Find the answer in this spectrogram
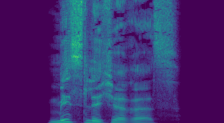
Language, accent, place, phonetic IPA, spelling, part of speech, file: German, Germany, Berlin, [ˈmɪslɪçəʁəs], misslicheres, adjective, De-misslicheres.ogg
- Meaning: strong/mixed nominative/accusative neuter singular comparative degree of misslich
